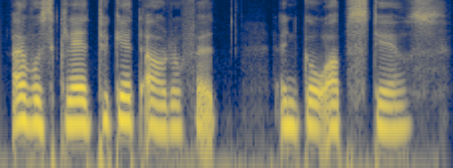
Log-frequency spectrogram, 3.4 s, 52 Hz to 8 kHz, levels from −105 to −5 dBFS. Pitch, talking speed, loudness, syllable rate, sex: 185 Hz, 195 wpm, -20 LUFS, 4.6 syllables/s, female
